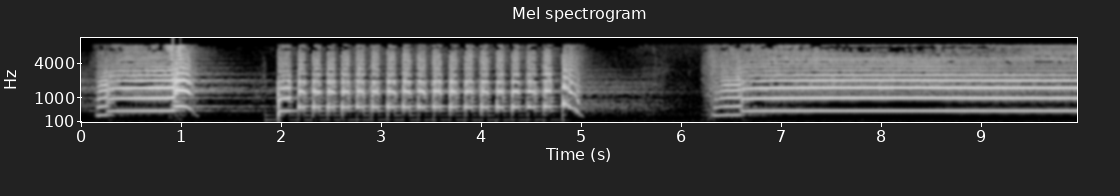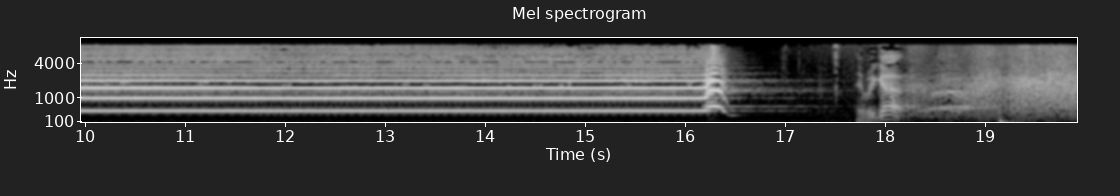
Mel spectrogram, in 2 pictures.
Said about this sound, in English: Let's see if I can blow the ram's horn myself. First time for the season.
